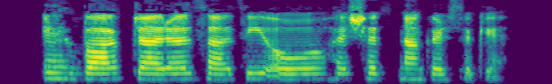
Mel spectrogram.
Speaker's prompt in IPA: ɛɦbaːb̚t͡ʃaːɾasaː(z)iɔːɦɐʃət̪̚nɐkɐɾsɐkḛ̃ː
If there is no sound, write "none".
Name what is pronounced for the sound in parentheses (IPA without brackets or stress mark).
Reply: z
